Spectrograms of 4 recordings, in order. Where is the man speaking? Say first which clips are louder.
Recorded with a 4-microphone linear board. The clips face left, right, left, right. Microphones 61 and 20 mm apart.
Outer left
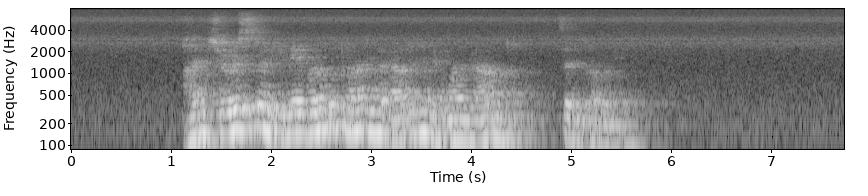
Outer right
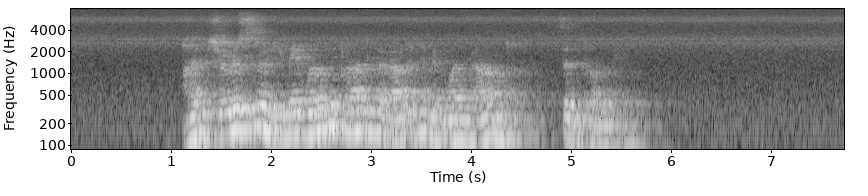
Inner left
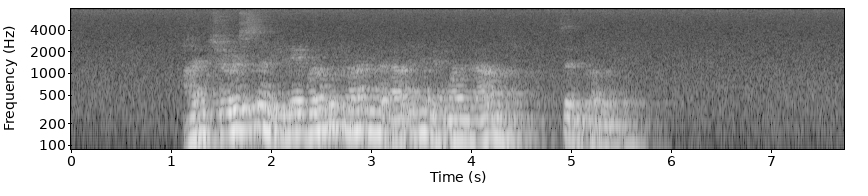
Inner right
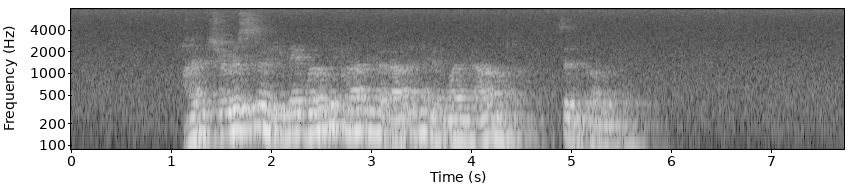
Outer right 1 dB, inner left 1 dB; 35° right (ahead or behind), 2.0 m.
